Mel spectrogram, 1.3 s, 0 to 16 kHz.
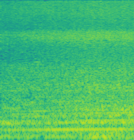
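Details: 2007 Mercedes: loud steady air rush and constant hum, radiator cooling fan roaring at full speed with no fan request shown on the scan tool; cooling fan stuck on high.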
